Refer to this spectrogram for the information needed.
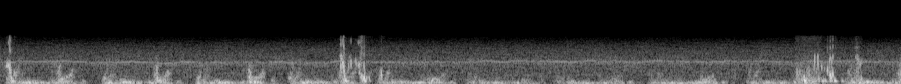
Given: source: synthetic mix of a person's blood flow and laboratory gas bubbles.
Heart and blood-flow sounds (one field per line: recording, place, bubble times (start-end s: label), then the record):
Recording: Doppler ultrasound of blood flow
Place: precordium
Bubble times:
0.02-0.28 s: bubbles
3.38-3.73 s: bubbles
3.78-3.85 s: bubbles
7.94-8.64 s: bubbles
From the record:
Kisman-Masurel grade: 223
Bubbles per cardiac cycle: several, 3 to 8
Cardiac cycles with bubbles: 10 to 50%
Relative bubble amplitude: loud (0.450 to 0.775)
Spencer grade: 2 (many but less than half of the cardiac periods contain bubble signals, singularly or in groups)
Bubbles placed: anywhere in the cardiac cycle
